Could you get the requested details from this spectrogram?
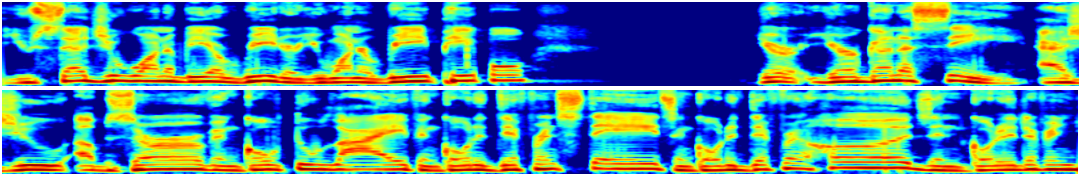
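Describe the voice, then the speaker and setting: A man's voice: medium pitch, fairly bright tone, no room sound, studio quality. Opinionated man in his thirties, lecturing. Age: 30s. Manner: opinionated, lecturing, slow deliberate delivery. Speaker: podcast host. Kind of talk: casual podcast chat.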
